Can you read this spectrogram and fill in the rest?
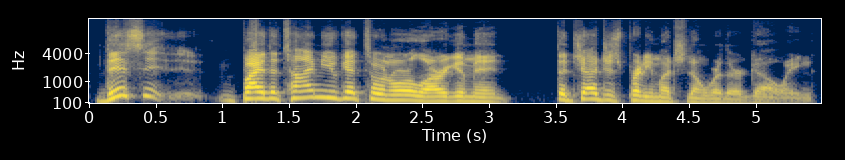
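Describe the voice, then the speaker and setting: A man hosts a live stream in a very animated, up-and-down voice. He reads viewer questions and explains legal points casually, slipping in wry jokes. The sound is dry and close. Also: on the high side, normal speed, creaky, no echo.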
